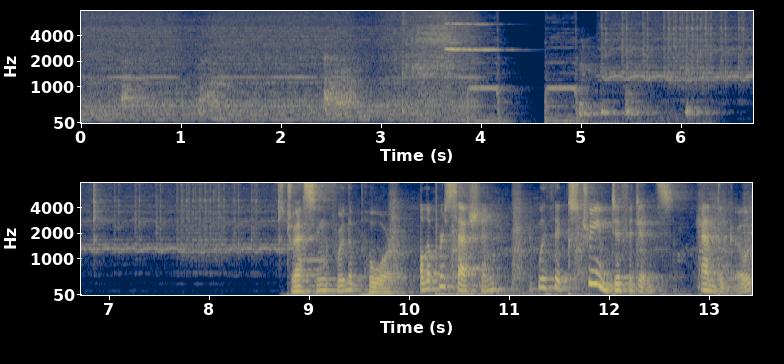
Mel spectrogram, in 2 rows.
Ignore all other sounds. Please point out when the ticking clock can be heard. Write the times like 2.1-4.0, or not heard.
not heard.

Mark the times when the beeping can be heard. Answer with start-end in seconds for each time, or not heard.
3.3-4.2.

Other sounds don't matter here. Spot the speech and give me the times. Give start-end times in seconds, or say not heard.
8.7-13.3.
